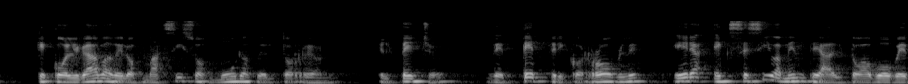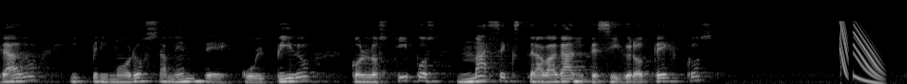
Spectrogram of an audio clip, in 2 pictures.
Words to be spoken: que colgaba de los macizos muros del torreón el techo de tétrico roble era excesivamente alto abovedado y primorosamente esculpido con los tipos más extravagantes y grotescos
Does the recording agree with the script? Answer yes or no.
yes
